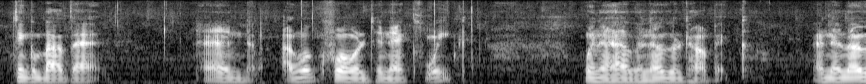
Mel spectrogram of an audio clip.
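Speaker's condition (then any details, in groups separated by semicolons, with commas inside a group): Cerebral palsy; scoliosis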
